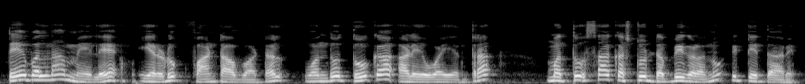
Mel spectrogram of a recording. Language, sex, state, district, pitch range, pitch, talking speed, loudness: Kannada, male, Karnataka, Bangalore, 125-190 Hz, 165 Hz, 105 wpm, -12 LUFS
